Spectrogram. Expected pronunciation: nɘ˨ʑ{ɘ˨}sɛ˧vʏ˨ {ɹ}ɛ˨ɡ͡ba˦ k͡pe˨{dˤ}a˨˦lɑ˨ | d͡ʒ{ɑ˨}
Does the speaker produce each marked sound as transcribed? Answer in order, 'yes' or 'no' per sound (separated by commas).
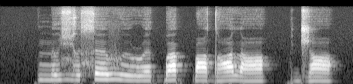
yes, yes, yes, yes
